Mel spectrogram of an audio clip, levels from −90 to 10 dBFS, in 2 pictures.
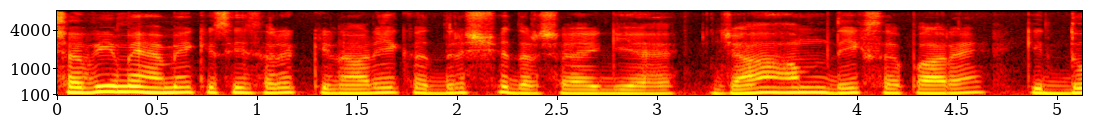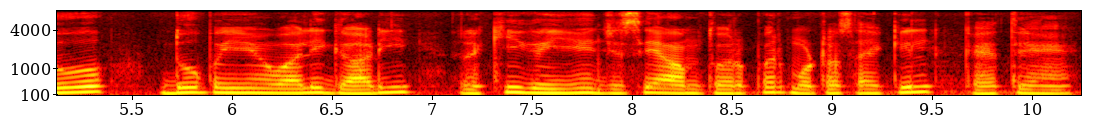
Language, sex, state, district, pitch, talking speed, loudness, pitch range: Hindi, male, Bihar, Kishanganj, 155 Hz, 205 wpm, -16 LUFS, 140-170 Hz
